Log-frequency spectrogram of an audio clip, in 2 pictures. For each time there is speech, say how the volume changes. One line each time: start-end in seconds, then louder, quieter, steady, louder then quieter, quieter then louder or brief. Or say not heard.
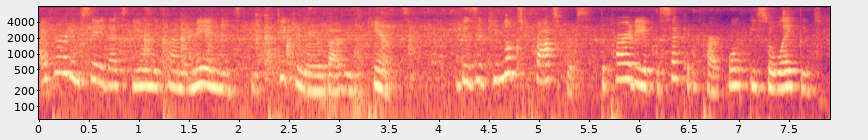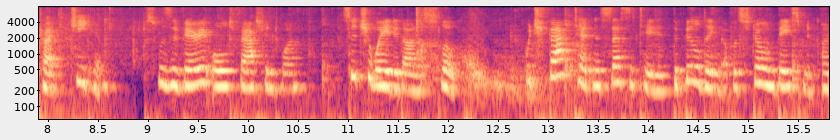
0.0-15.7 steady.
